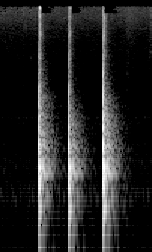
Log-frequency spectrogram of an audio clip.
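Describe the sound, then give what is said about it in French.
Three firm knocks on the wooden door of a manadier (herd owner), evenly spaced, each a sharp hollow thud that quickly fades, with no voices. “Il frappa à la porte du manadier.”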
